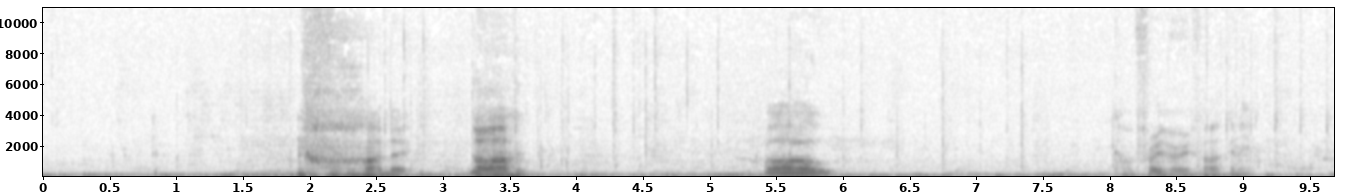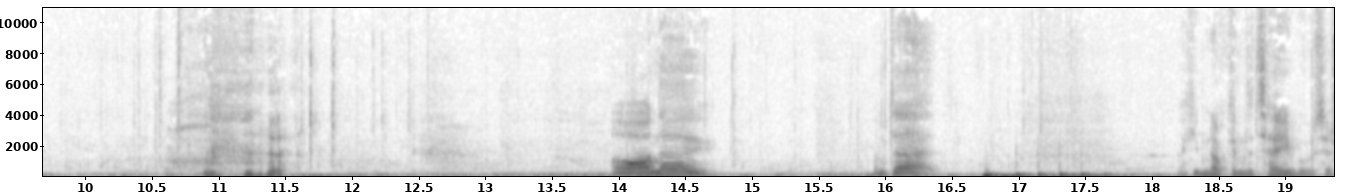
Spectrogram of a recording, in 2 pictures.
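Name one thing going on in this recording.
Upbeat game music plays steadily with a low pulsing beat.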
